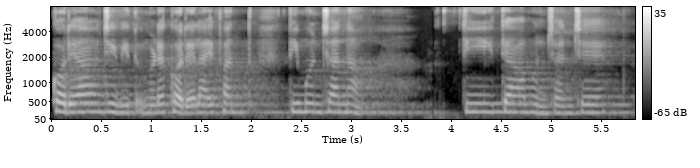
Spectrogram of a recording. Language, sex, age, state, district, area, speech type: Goan Konkani, female, 18-30, Goa, Murmgao, urban, spontaneous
